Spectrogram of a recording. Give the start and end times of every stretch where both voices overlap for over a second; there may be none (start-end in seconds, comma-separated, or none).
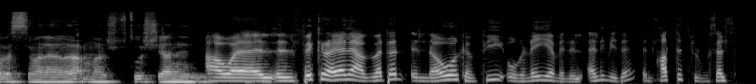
none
